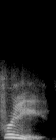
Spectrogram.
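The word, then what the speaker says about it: Fri: Oh, it's pronounced free. Free period. Now that makes sense. I was thinking it was fry. Okay. It's the Danish word for freedom.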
